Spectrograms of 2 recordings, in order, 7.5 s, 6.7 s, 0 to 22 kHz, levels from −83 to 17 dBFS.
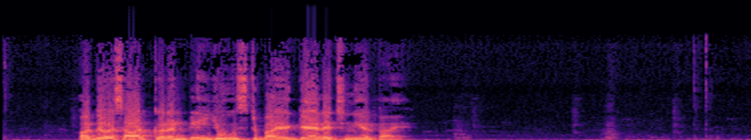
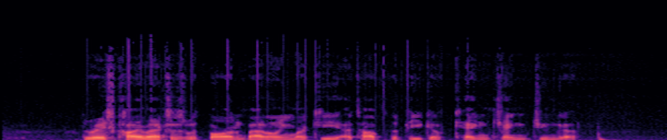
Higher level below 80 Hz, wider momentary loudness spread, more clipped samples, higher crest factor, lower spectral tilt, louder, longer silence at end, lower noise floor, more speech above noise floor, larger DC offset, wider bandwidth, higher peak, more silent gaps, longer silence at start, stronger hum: first, -42 dBFS vs -50 dBFS; second, 6 LU vs 13 LU; neither; second, 12 dB vs 18 dB; second, -5 dB/octave vs -7 dB/octave; first, -8 LUFS vs -19 LUFS; first, 0.85 s vs 0.65 s; second, -45 dBFS vs -59 dBFS; about the same, 37 dB vs 40 dB; neither; about the same, 17 kHz vs 15.5 kHz; about the same, 0 dBFS vs -2 dBFS; neither; second, 0.25 s vs 0.85 s; neither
